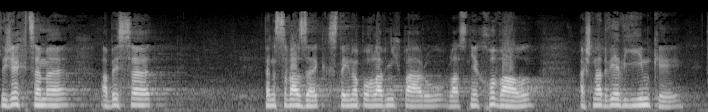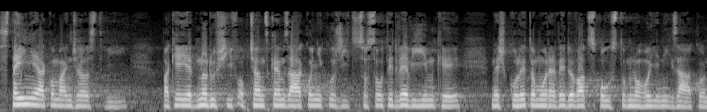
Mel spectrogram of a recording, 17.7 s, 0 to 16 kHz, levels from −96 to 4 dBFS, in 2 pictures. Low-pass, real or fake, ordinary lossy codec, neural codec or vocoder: 14.4 kHz; real; MP3, 48 kbps; none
